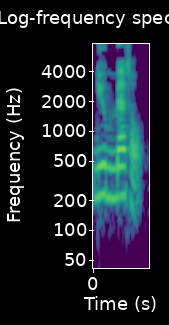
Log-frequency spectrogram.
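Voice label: "nu-metal", English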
